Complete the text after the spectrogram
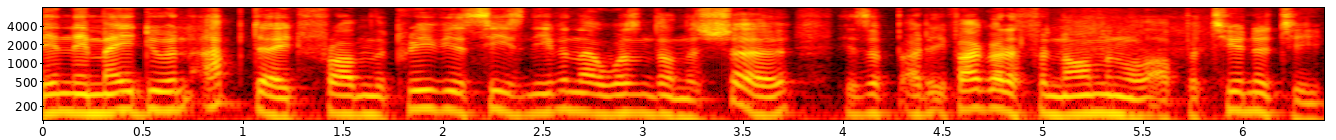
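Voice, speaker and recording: A man with a South African accent talks at a very fast pace in a fairly high pitch with ordinary pitch variation. The recording is very clean, with a silent background. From South Africa, Cape Town. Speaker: business owner pitching on TV show, radio guest. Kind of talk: radio interview.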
